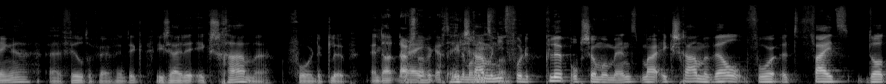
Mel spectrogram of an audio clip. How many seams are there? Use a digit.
2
